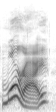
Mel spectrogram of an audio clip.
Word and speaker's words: Morai: It's Moirai, but Ahsoka's bird, the convor, is called Morai. No extra I, so it's Morai.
